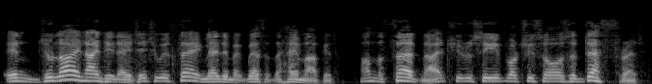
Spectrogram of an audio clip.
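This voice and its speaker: An actor playing a blunt titled English gentleman with an upper-class accent and clipped manner in a radio drama. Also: medium pitch, lively intonation, brisk, dry recording, lightly acted. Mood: blunt, businesslike. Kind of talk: British radio drama acting.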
